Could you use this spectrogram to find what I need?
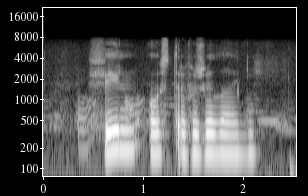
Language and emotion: Russian, neutral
